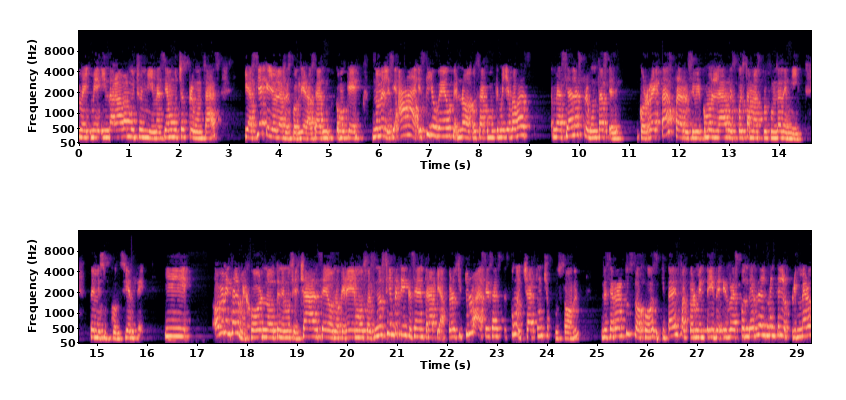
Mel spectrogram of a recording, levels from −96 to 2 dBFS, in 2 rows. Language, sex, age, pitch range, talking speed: Spanish, female, 20-39, 215-260 Hz, 205 wpm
